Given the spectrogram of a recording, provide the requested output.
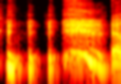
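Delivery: high burst of laughter; laughing. Real, not acted. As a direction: laugh out loud. Laughing mid-story.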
